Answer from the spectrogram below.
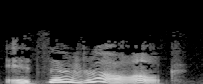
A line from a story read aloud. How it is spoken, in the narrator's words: chuckled Nanny Og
